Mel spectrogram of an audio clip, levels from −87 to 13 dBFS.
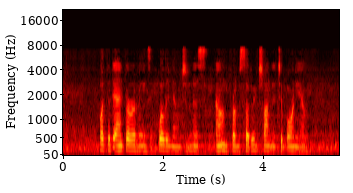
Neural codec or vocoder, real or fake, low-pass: codec, 16 kHz, 1 kbps, FunCodec, trained on LibriTTS, 50 frames a second; fake; 7.2 kHz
